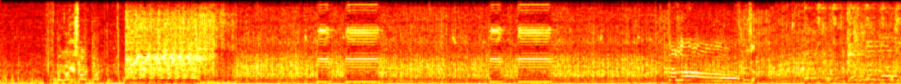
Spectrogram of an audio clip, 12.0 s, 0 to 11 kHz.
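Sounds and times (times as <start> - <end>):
diesel engine running: 0.0 - 12.0
vehicle horn tooting: 4.2 - 5.2, 6.4 - 7.5.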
